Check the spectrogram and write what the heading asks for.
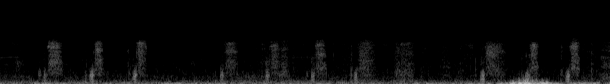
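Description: A bear sniffing and huffing close to a trail camera's built-in microphone, short breaths about two a second. About five seconds in, a loud low thump and rub as the animal's body bumps against the camera.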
